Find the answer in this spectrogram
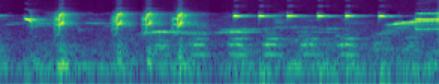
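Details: Common iora song in full tembakan style, opening with rough chattering bursts, then a steady run of clear high piping notes about every fifth of a second, ending in a rising whistle.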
